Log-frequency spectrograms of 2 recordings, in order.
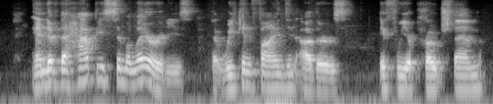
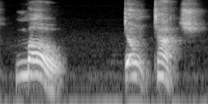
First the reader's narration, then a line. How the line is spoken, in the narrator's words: Feldman cried out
